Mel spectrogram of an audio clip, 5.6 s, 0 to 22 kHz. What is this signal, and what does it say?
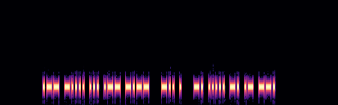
Morse code, heard as a keyed tone, about 40 wpm, 700 Hz. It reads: W6SWY DE N5NAG
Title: USA Callsign DE Callsign 40wpm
